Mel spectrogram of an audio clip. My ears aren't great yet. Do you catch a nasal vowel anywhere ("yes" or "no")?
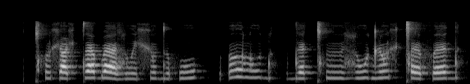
no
